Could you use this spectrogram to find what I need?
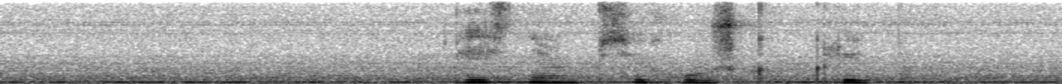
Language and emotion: Russian, neutral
